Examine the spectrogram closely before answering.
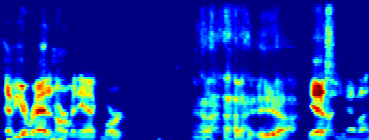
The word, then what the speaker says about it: Armagnac: you ever had an Armagnac mark yeah yes yeah I know just kidding blind I did a blind and didn't know what and then I pronounced it arming gun nah it's like baby speak God that was embarrassing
